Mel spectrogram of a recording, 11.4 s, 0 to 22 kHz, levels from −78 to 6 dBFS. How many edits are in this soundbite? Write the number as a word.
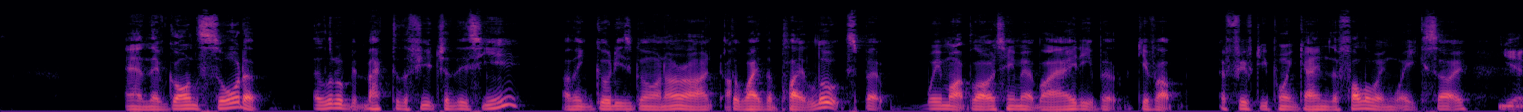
one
